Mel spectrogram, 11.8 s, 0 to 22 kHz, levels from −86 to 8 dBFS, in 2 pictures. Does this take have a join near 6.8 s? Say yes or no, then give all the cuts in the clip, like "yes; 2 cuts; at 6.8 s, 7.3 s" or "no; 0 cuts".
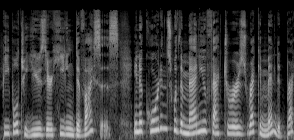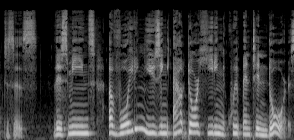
no; 0 cuts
